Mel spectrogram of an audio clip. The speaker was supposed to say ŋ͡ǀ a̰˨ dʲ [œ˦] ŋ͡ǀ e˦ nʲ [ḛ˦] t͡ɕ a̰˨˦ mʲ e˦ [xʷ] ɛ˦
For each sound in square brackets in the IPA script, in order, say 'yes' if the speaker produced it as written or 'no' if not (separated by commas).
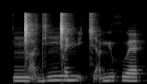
no, no, yes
